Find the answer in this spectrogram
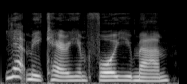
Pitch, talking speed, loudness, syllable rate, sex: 205 Hz, 225 wpm, -16 LUFS, 4.7 syllables/s, female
